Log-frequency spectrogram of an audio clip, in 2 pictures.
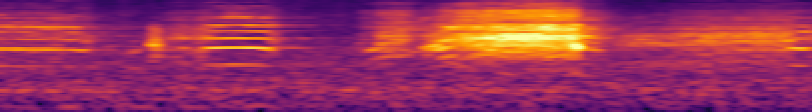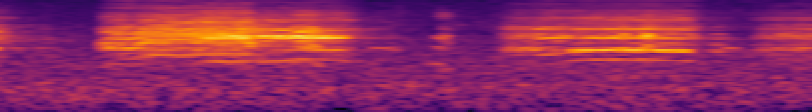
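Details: Several wild cockatoos living around the Royal Botanic Gardens in Sydney, Australia, give harsh, raspy screeches in three drawn-out bursts, each about a second long, with quieter squawks between them.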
